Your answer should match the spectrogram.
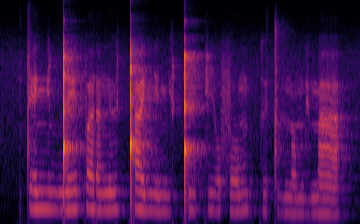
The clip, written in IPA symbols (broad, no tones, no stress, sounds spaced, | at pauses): t e nʲ o ŋ͡ǃ e p ɐ ɾ ɐ n ɨ ǃ a e̯ nʲ a nʲ ṳ ǃ i k i o̯ f o m o̤ k ɨ t ṳ n ɔ m ɛ̤ m a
